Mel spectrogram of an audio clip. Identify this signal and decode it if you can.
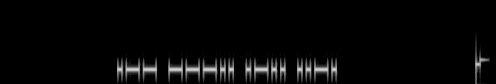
Morse code, heard as a keyed tone, about 28 wpm, 700 Hz. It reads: W8LF
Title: USA Call Signs - 4 Characters - 3x Character Spacing - 28wpm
